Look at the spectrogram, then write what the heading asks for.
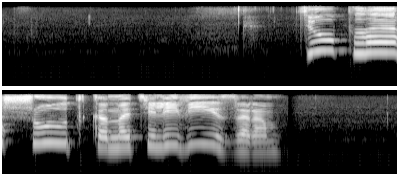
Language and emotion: Russian, positive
